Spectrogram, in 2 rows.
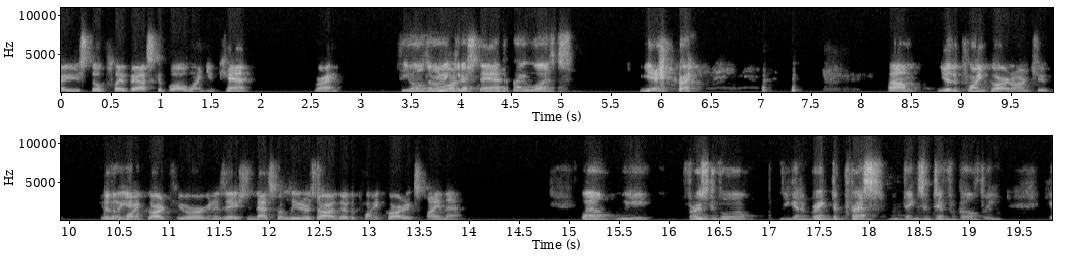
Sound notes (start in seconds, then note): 5.9 laughing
